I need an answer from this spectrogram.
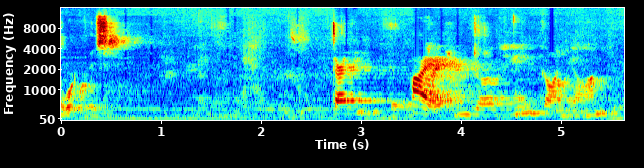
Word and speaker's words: Gagnon: Hi, I'm Darlene Gagnon. It's Gone and Gnon. That's how you pronounce it.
